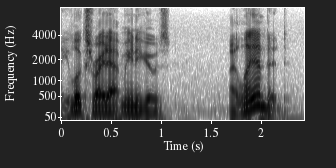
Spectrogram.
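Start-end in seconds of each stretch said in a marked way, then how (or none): 1.7-2.2 put-on obvious-answer, duh tone. Retelling a pilot's answer about a lost gas cap: imitating a what-do-you-think-i-did reply. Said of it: "Just like, what do you think I did?".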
